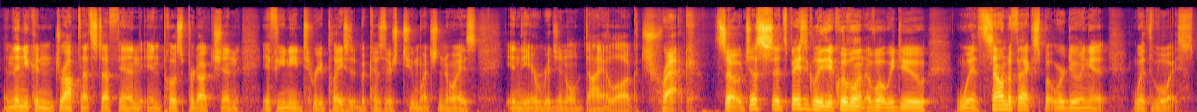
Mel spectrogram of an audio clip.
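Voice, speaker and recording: A man's voice: sits low, a little fast, hardly any pauses. A man explaining audio recording techniques in a conversational lesson, with frequent fillers and restarts. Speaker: instructor. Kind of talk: video production lesson.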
